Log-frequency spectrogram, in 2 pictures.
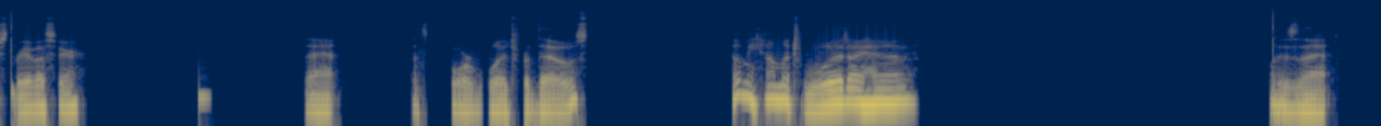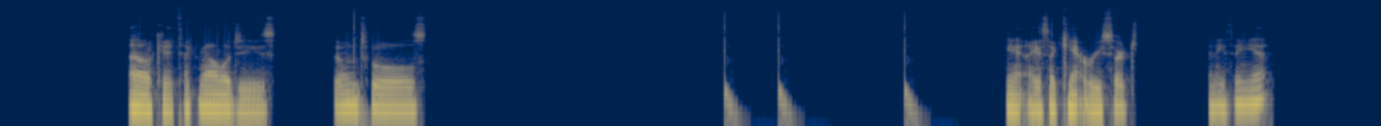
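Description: A man talks casually into a close microphone, in short bursts.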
